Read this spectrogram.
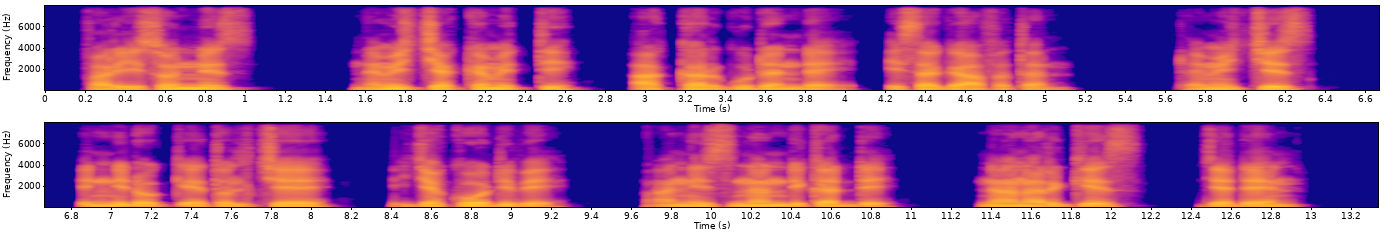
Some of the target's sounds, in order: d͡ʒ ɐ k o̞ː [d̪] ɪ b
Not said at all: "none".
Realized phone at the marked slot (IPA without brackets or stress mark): d̪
